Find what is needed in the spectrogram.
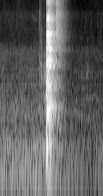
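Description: Airsoft gun firing a single BB shot: one sharp crack about a second in that dies away quickly.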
